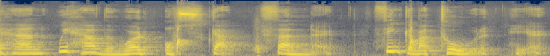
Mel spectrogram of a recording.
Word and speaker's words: åska: Åska. Let's compare these two words. Tåg, åska. Tåg, åska. Can you hear the different sounds of the O? One is longer and one is shorter.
